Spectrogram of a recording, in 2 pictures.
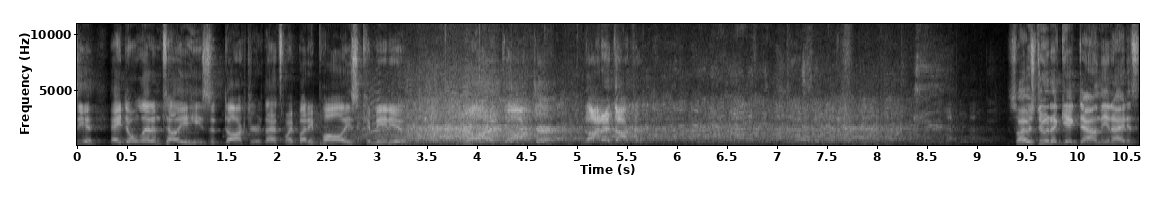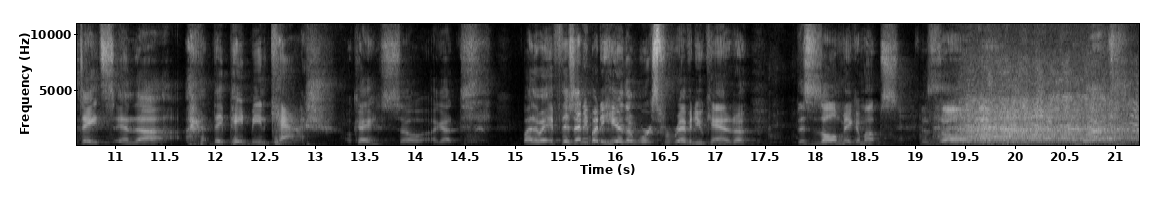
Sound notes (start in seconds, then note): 5.9 audience laughing; 19.1 audience laughing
